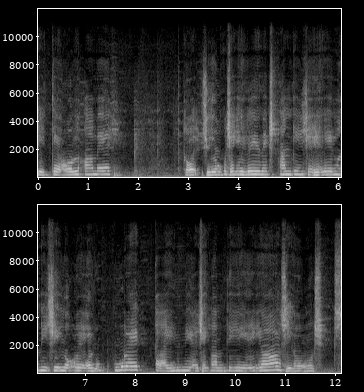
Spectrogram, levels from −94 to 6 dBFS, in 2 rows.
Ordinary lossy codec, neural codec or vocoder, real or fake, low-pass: none; codec, 44.1 kHz, 1.7 kbps, Pupu-Codec; fake; 10.8 kHz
